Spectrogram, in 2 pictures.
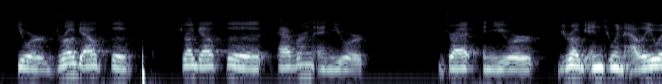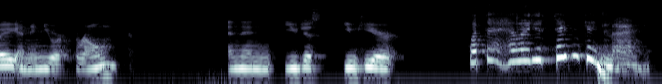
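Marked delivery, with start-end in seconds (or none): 11.3-13.0 very high, wildly swooping character voice. Voicing the informant who drags a player into an alleyway: Corin Greenbottle voice. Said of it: "you recognize this voice".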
